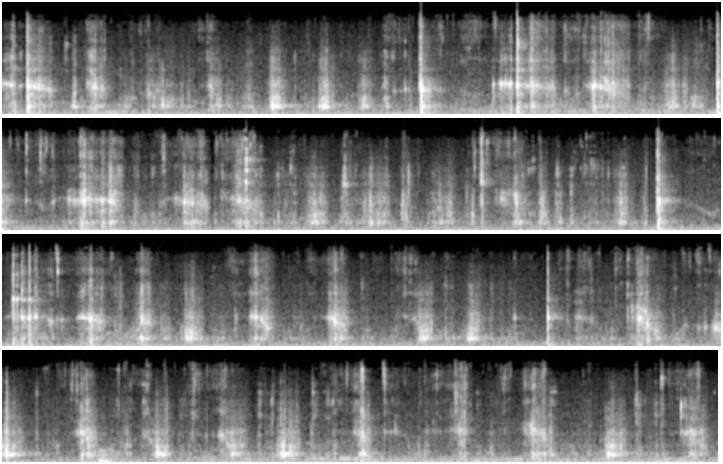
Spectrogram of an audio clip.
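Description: Close-up biting and chewing of wet sawn chalk: sharp crunches as pieces snap off, then gritty, crumbly chewing, in irregular bites about one or two a second.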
